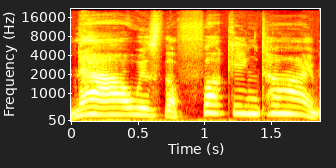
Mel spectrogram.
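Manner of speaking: slow, very high-pitched, drawn-out shout. Retelling a vision of O-Ren Ishii from Kill Bill: shouting like O-Ren Ishii. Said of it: "and she's, like, shouting".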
